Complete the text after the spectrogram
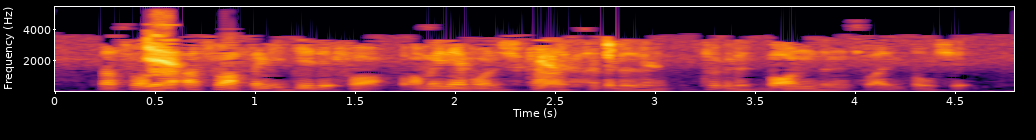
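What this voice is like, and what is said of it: UK accent, fast talker. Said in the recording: “You got the little accent thing going, but you just talk faster than he does... You're the Chris Tucker of the UK”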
